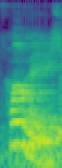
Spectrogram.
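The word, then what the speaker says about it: Hermès: And it's spelled H-E-R-M-E-S, but not pronounced Hermes. It's pronounced Hermes, you know.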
